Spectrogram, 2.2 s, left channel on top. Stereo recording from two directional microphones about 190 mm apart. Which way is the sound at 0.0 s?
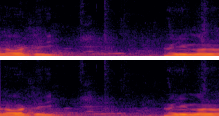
Centre (ahead or behind).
